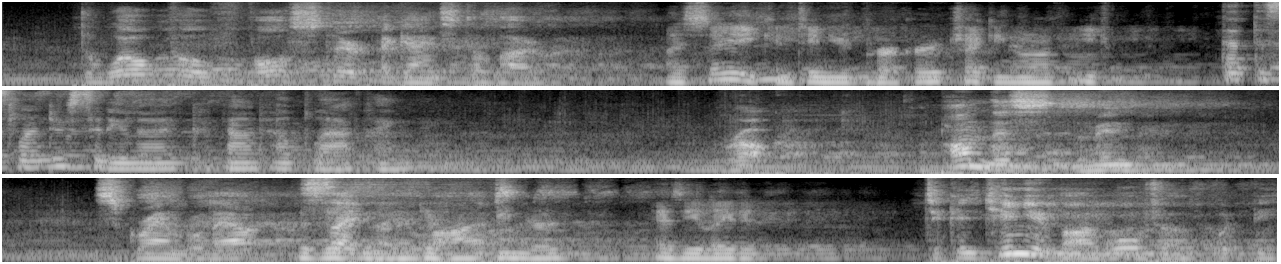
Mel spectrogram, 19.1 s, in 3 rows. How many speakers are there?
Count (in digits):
3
